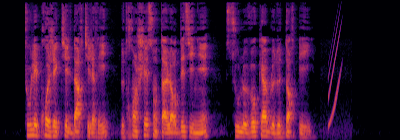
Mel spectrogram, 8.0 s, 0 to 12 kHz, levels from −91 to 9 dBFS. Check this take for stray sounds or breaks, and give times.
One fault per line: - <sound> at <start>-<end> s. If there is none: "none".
- chirp at 6.5-6.9 s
